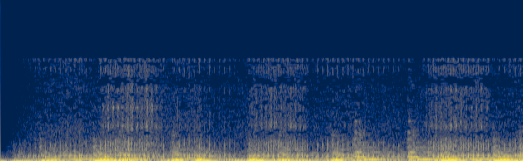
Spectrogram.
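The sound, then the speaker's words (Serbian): A cat purring steadily, a low rumbling purr in rhythmic pulses that rise and fall with each breath. It is fairly loud and continuous, with no other sounds. “Šta? Ormar prede?”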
